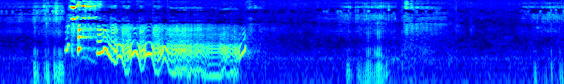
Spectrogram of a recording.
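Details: Rottweiler making a wavering, yodel-like moan that rises and falls in pitch for nearly three seconds. It then stops, leaving a quiet room with a few soft thumps.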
